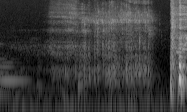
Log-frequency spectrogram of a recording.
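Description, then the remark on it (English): A voice mimics a creaky, rusty water pipe with a low hum, then a sputtering, rattly gurgle that grinds on for a few seconds before a loud breathy burst at the end. “I'm a water pipe.”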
